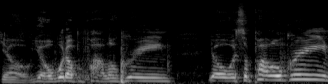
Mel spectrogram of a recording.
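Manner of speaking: playful mock stage intro with the new name; hype intro. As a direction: try the name out as a hype-man announcement. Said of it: "doing it a bunch of different ways".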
